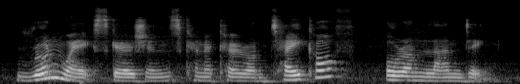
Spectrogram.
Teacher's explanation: I'm stressing runway takeoff and landing okay to be more precise I'm stressing the first syllable in runway the first syllable in takeoff and the first syllable on landing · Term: sentence stress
